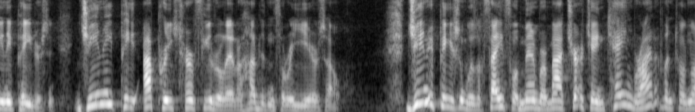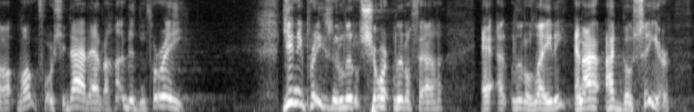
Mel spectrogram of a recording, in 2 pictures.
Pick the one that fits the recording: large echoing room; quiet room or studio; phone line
large echoing room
